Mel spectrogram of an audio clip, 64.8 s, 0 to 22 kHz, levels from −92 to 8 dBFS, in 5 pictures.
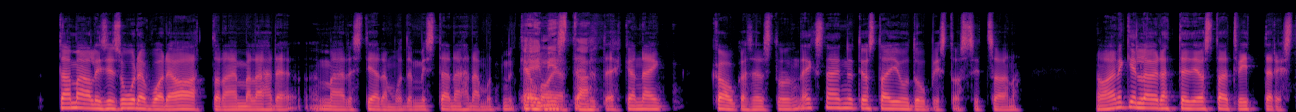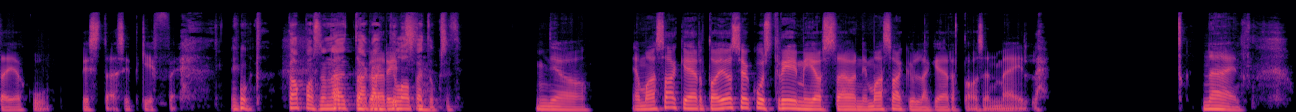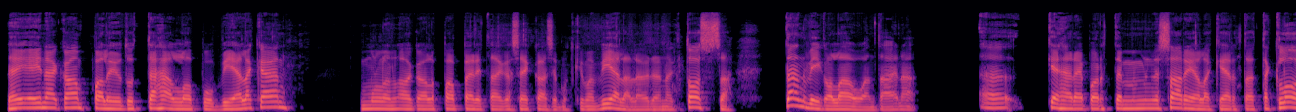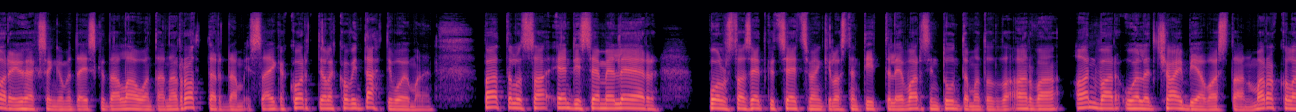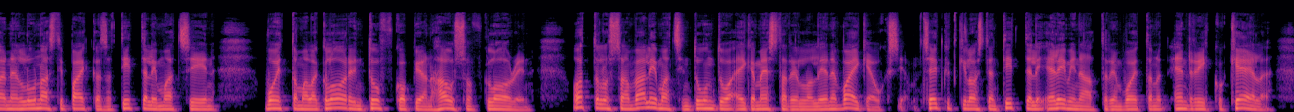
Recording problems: none

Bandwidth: 13.5 kHz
